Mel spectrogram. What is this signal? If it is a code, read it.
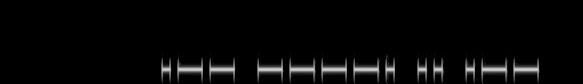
Morse code, heard as a keyed tone, about 15 wpm, 700 Hz. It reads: W9IW
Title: USA Call Signs - 4 Characters - Repeated 2x - 15wpm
